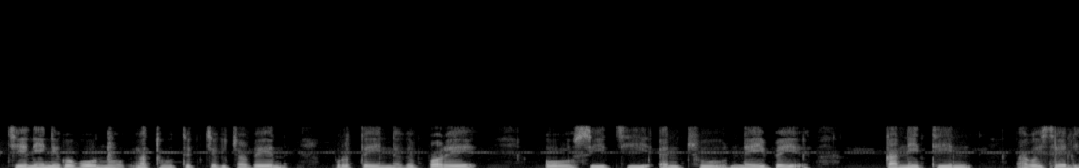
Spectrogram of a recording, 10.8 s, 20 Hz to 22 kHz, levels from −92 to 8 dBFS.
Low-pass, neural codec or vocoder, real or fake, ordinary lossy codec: 5.4 kHz; none; real; none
